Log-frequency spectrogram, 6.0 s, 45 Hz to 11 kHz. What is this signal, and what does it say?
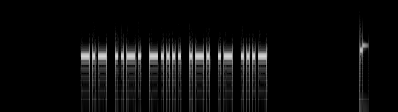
Morse code, heard as a keyed tone, about 28 wpm, 700 Hz. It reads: KF6RAV
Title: USA Call Signs - 6 Characters - 3x Character Spacing - 28wpm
